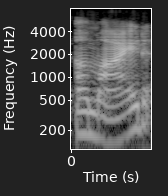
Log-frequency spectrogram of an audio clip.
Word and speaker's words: amide: And then for something to be an amid, notice I'm using short sounds for the A and the I. Um, the word amide actually means something entirely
